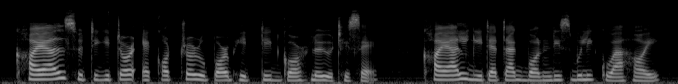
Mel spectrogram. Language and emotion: Assamese, neutral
